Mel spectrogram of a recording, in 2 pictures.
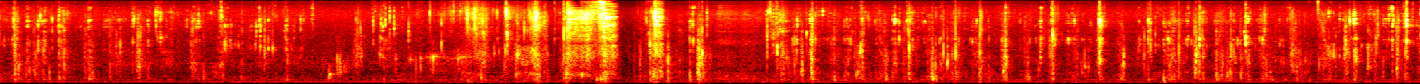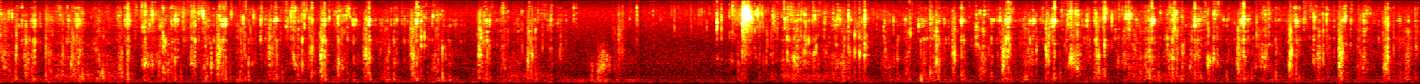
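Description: Close-miked wet chewing and lip smacking of a mouth eating fettuccine in a creamy cheese sauce, a dense run of sticky smacks and squelches that barely lets up.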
